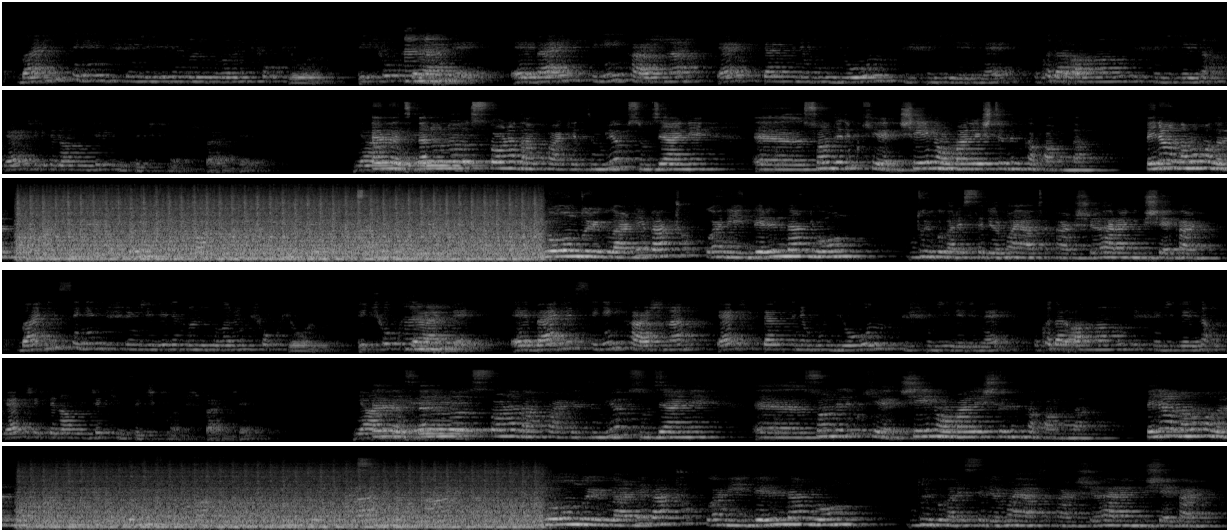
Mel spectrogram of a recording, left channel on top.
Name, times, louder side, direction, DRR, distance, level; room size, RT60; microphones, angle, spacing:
voice 1, 0.2-3.2 3.6-4.7 5.1-10.1 10.3-14.8 15.7-17.0 28.0-29.6, equal, 45° right, -1 dB, 7.1 m, -39 dB
voice 2, 4.0-4.5 15.9-19.4 19.8-23.2 23.7-29.0 29.8-33.0 33.5-36.4, left 2 dB, 85° left, 1 dB, 5.3 m, -32 dB
sound 1, 24.6-29.9, left 3 dB, 65° left, 1.4 m, -28 dB
20.0 x 14.5 x 5.1 m, 0.89 s
head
